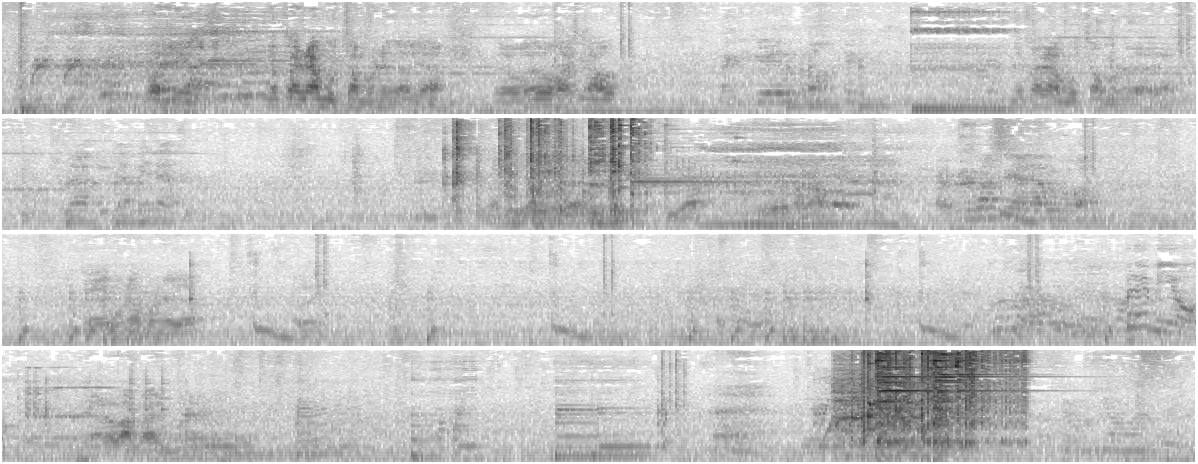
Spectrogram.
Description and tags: interior sala juegos
Typical sounds of gamerooms, gamers´s voices and falling coins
